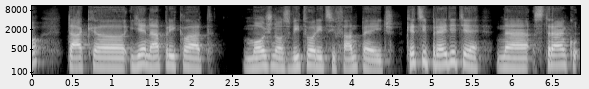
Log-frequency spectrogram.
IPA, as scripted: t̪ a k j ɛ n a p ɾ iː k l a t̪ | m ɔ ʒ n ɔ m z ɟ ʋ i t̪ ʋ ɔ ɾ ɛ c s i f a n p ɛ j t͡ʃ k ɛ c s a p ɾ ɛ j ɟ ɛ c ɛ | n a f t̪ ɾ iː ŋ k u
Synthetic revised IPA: t̪ a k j ɛ n a p ɾ iː k l a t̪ | m ɔ ʒ n ɔ z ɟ ʋ i t̪ ʋ ɔ ɾ i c s i f a n p ɛ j t͡ʃ k ɛ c s i p ɾ ɛ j ɟ ɛ c ɛ | n a s t̪ ɾ aː ŋ k u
